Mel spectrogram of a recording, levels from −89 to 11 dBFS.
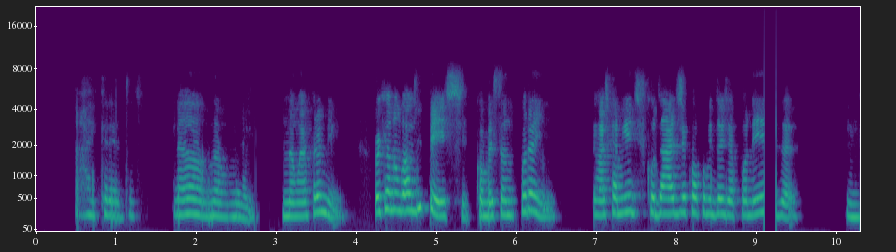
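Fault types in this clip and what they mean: Bluetooth dropout: speech drops to silence in broken holes from 2.73 to 2.92 s, the longest 128 ms, and again from 9.10 to 9.25 s, likely from late wireless packets; unlike a stall, speech resumes further along rather than where it stopped.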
